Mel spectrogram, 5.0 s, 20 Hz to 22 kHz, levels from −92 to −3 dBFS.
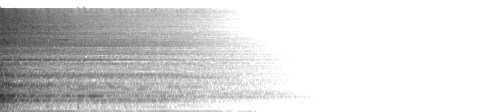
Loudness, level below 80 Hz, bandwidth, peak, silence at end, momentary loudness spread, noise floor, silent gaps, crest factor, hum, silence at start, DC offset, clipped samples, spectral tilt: -19 LUFS; -64 dBFS; 16 kHz; -2 dBFS; 3.45 s; 25 LU; under -90 dBFS; none; 24 dB; none; 0 s; under 0.1%; under 0.1%; 2.5 dB/octave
